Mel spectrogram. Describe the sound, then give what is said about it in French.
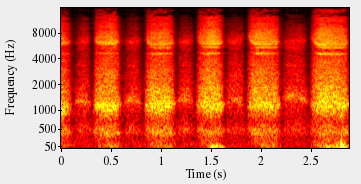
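Deep, deliberate breathing from an anxious person trying to calm down, made of several even in-and-out breaths, each a loud airy hiss separated by short pauses in a steady rhythm. “Faut juste que je respire. OK, je vais respirer, là.”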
